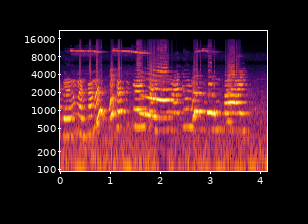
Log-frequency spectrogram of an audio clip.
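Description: A boy talking in a high child's voice, likely in Tamil, which the transcript did not capture.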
